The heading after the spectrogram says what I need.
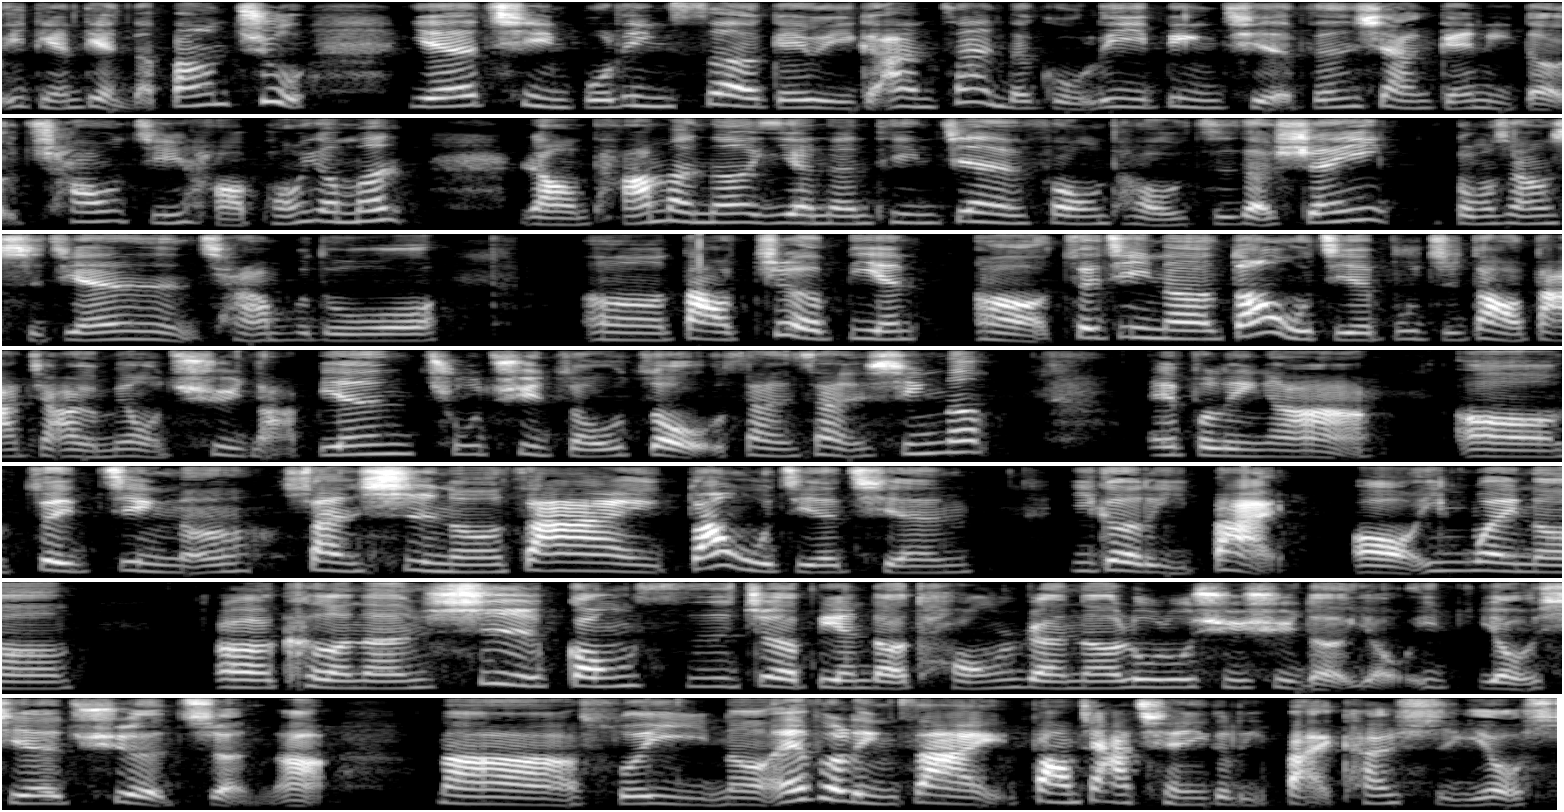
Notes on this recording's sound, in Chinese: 本集有些許雜音，已亟力避免，如有察覺請多多包涵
